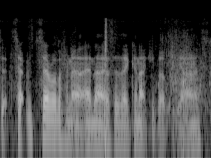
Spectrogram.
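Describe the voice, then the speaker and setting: A fairly quick man's voice at medium pitch, with noticeable background noise. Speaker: gaming streamer. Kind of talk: live gameplay stream chat. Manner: halting, many fillers.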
